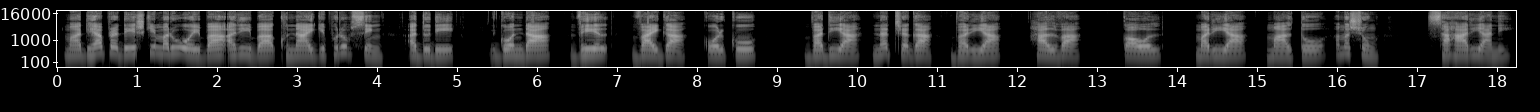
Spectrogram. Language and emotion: Manipuri, neutral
